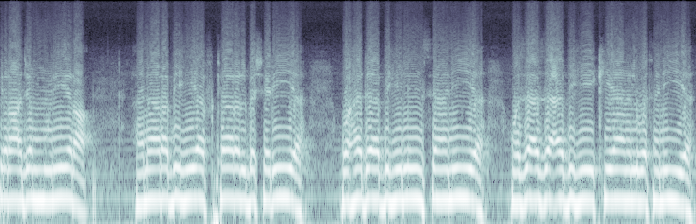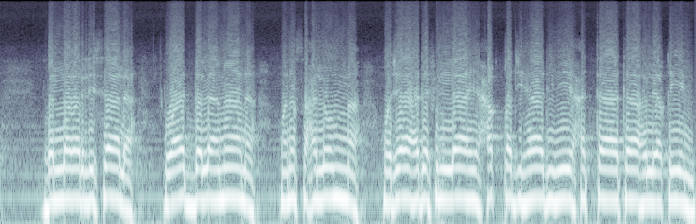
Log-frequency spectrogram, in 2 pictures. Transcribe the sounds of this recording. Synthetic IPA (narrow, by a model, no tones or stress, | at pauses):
ɪɾˤɑːd͡ʒanmʊniːɾa | ʔanɑːɾˤɑbɪhɪʔafkɑːɾˤalbaʃaɾɪjːa | waɦad̪aːbɪɦɪlʔɪnsaːnɪjːa | wazaːzaʕabɪɦɪkʰɪjaːnalwaθanɪjːa | balːaɣarːɪsaːla | waʔad̪ːalʔamaːna | wɑnɑsˤɑħalʔʊmːa | wad͡ʒaːhad̪afɪlːaːhɪħɑqːɑd͡ʒɪɦaːd̪ɪhɪħat̪ːaːʔat̪aːhaljɑqiːn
